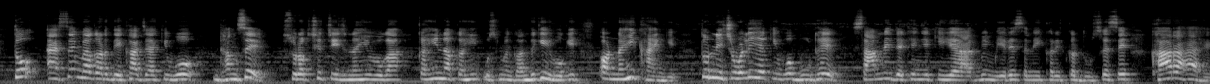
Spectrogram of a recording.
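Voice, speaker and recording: A woman's fairly high voice, with ordinary pitch movement, comes through noticeable background noise. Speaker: news presenter. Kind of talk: news commentary.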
